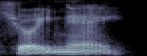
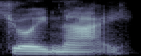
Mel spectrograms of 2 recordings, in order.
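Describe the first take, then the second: First: The surname is said to rhyme with 'day'. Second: The surname is said to rhyme with 'die'. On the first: The speaker calls it wrong. "I always thought your name was" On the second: The speaker calls it right. "That's how you say it"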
